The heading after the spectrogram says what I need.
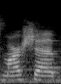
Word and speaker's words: Marcia: nickname Archaea why because my name is Marsha but it's spelled Marcia and my family and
